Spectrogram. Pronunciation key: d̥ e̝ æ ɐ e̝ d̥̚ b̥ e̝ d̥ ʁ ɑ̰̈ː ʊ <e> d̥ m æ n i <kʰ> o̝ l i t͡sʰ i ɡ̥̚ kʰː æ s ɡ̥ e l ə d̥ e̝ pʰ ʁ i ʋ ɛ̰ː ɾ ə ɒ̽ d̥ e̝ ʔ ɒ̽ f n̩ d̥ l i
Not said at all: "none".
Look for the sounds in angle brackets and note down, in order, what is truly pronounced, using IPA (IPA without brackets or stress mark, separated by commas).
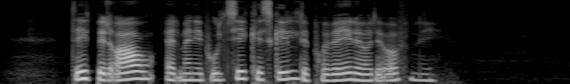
æ, pʰ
